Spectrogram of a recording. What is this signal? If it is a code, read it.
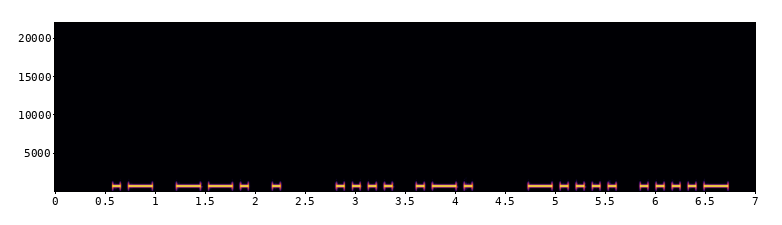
Morse code, heard as a keyed tone, about 15 wpm, 700 Hz. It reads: AGE HR 64
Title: K1USN SST QSO Practice 15wpm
